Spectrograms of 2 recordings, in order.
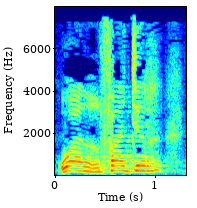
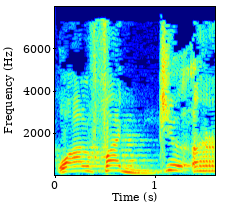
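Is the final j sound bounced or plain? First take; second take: plain; bounced. First: The final j is held without a bounce. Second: The final j is released with a bounce. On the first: The speaker calls it right. "Qalqalahnya jadi hilang" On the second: The speaker calls it wrong. "Dia baca qalqalah wal fajr salah"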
